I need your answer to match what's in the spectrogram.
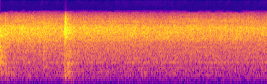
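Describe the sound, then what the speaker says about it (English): Shrimp frying in a hot pan, cooked in batches for lemon shrimp, giving a steady, even sizzle with one sharp crackle early on. "You hear that nice sizzle?"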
